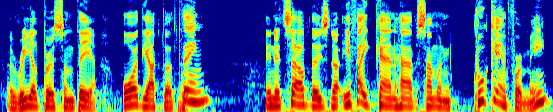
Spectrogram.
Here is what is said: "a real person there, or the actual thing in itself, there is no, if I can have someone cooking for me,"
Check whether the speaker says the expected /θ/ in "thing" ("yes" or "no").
yes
